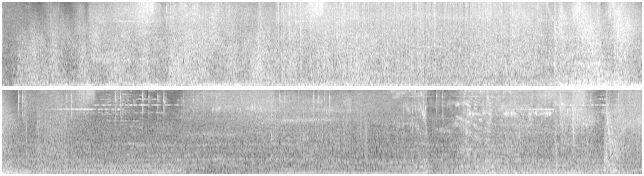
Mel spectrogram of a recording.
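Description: A man commentates with animation through a close microphone.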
